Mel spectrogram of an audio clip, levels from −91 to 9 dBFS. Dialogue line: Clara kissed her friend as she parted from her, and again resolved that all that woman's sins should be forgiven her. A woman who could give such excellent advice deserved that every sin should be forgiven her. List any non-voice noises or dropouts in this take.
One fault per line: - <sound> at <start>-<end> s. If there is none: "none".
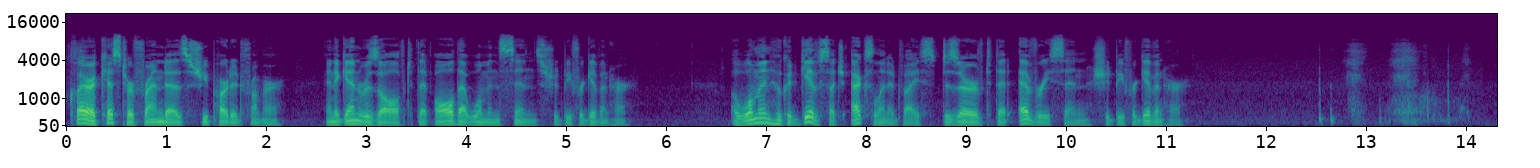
- sniff at 12.5-14.1 s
